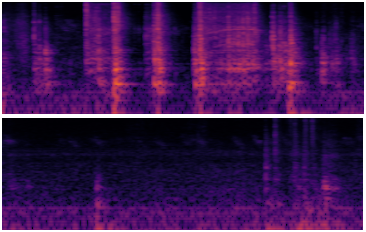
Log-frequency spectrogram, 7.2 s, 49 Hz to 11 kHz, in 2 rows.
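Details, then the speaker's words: Toro Recycler 22-inch Personal Pace mower with no self-propel, wheel spun by hand on bench: loose uneven clicking a couple times a second as wheel turns; drive wheel suspected worn, needs new wheels. "and the first side um yeah it doesn't sound good at all i think we might have found the culprit"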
